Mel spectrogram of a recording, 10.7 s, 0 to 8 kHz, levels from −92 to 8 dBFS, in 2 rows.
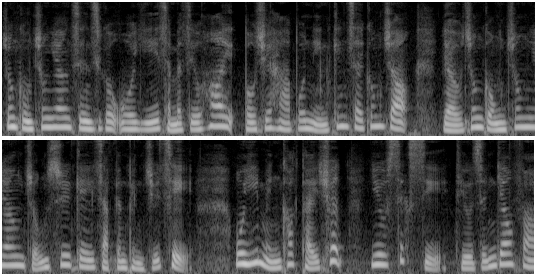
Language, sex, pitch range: Chinese, female, 140-190 Hz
